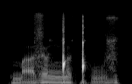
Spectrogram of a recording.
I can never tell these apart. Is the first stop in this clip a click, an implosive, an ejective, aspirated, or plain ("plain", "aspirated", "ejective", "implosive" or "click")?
click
